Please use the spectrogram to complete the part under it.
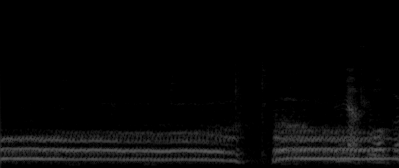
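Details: Rescued female Jack Russell mix, about four and a half, growling at a model train under the Christmas tree in her first holiday season. A continuous rumbling growl breaks off briefly midway, then resumes just as steadily.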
